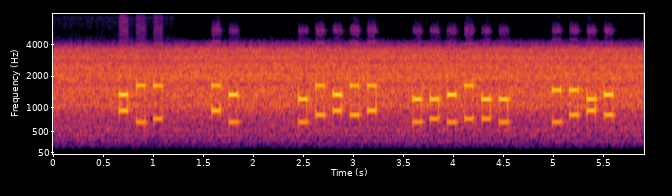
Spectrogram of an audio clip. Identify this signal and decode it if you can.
DTMF, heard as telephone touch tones, dialled by machine, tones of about 80 ms, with phone line noise. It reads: 0AB D2 1C0CD 142B41 39*8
